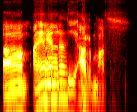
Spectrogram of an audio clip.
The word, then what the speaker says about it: Ana de Armas: Arma de Amis. I feel like I butchered that name probably. – Ana de Armas.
